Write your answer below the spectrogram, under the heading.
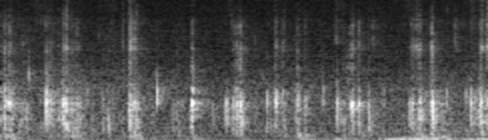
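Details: Nixon, a black Labrador Retriever, eating his favorite beef bone indoors: irregular crunching and gnawing clicks, sharp cracks scattered through the clip, with wet mouth sounds in a quiet room.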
